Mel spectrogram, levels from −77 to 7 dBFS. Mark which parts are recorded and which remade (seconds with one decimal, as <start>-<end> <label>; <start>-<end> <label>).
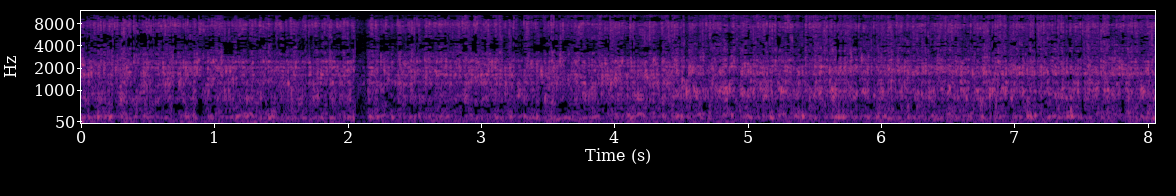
0.0-1.1 recorded; 1.1-2.5 remade; 2.5-4.2 recorded; 4.2-4.9 remade; 4.9-5.7 recorded; 5.7-6.5 remade; 6.5-8.1 recorded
